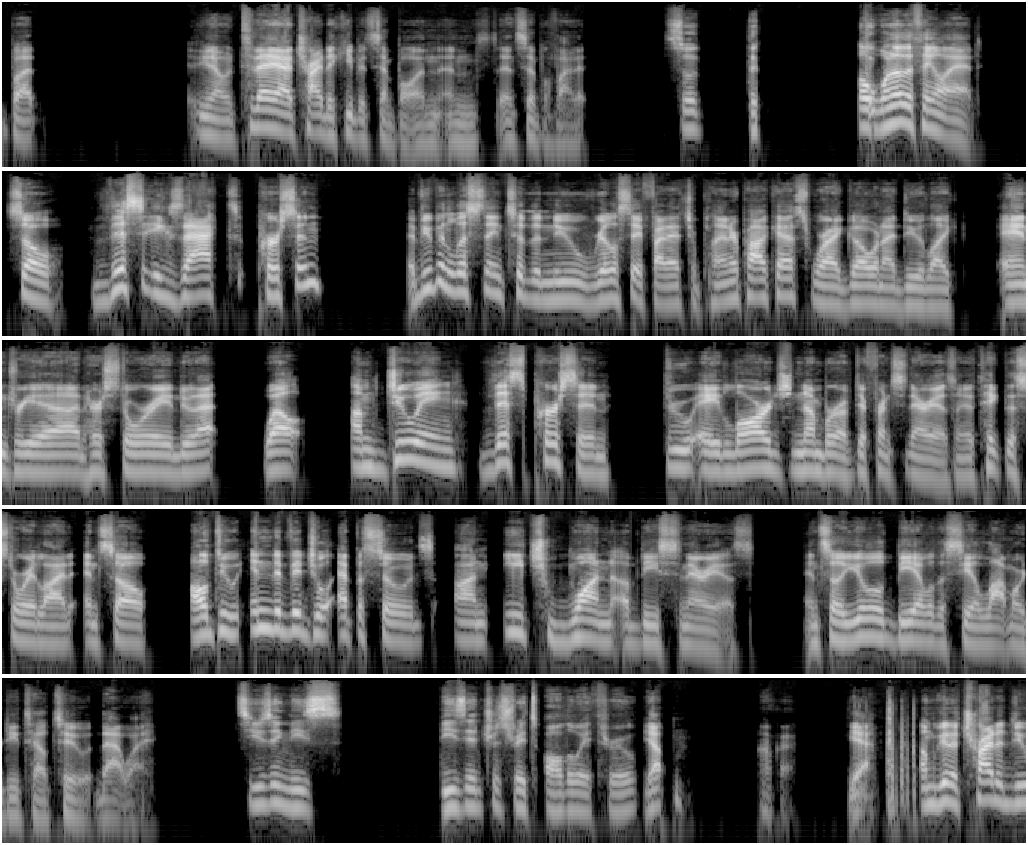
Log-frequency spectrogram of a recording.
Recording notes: This was a live class recorded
